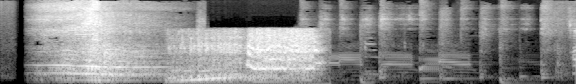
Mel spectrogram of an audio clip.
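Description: Edited-in sound effect at a scene change: a loud rushing burst of about two seconds with a rising pitch sweep, followed by quieter music.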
